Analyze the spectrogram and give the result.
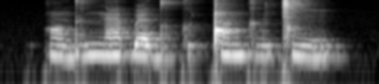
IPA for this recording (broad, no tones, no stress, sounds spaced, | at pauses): k ɔ̃ d̪ ɪ ŋ æ̃ ɓ æ d̪ ʊ k ʊ ǃ ə̃ ɡʱ ə̃ ǀ ĩ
